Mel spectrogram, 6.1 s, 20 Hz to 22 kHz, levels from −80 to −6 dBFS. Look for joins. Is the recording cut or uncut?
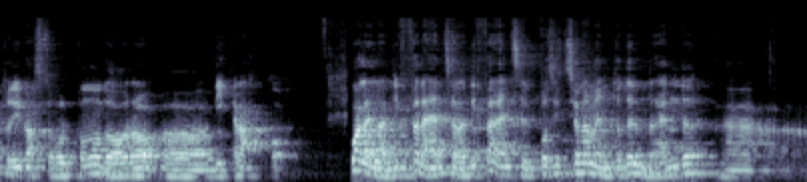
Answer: cut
